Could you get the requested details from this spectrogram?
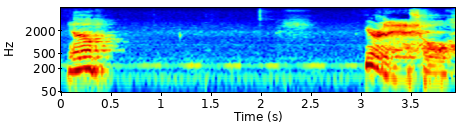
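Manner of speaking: meant in earnest, slightly laughing; drunk sincere insult. Retold or imitated. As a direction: say it like you mean it. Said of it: "and you're like".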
